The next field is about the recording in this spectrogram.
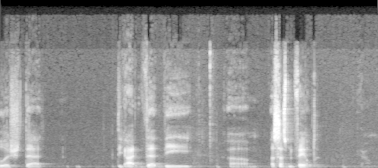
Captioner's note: stuttering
